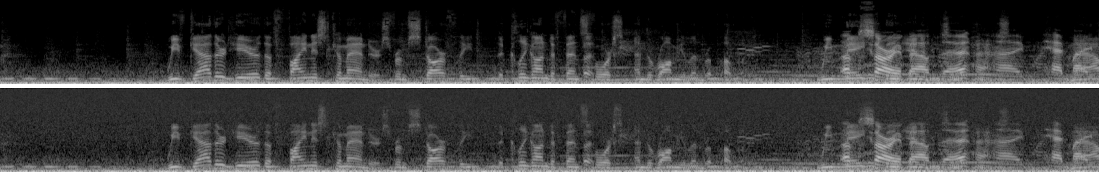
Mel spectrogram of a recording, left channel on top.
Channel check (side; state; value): right; noise; hiss, 18 dB below the sound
